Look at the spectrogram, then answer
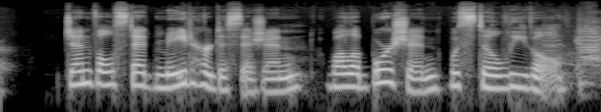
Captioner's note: voice-over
